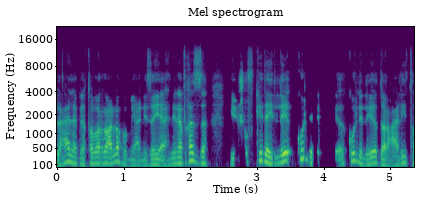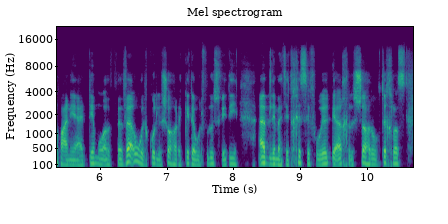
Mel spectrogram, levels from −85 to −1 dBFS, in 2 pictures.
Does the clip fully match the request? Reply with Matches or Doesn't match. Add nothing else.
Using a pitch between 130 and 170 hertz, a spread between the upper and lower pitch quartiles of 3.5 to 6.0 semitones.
Doesn't match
